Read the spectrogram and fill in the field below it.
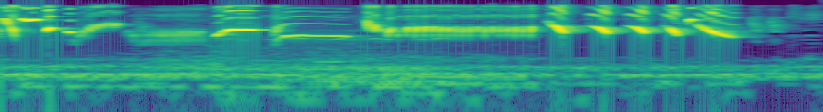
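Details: Fired-up canary giving a close rolling song to draw other canaries into singing: sweeping whistles, a short buzzy burst, a quick pulsed trill, then five loud falling slurs about a fifth of a second apart, over a low droning hum.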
